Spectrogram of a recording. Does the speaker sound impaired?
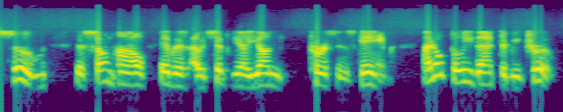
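No.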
